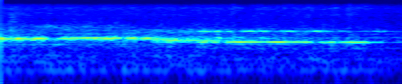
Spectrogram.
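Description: A faint high steady tone that steps down to a slightly lower pitch about a second in, then fades.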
